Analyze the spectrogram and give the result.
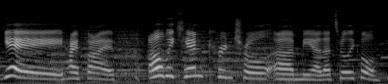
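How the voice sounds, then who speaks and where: A woman's voice: high-pitched, expressive, unhurried. A woman streaming a game live, chatting bubbly and giggly, reading out viewer comments and humming along. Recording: game music playing behind.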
